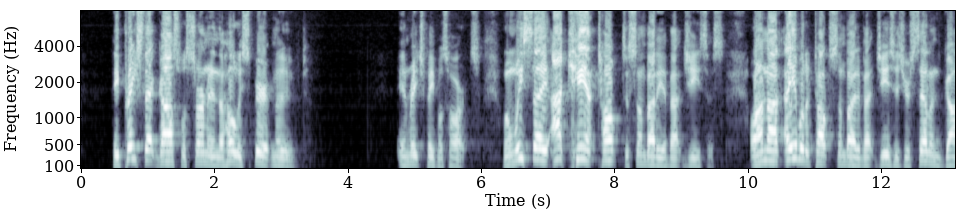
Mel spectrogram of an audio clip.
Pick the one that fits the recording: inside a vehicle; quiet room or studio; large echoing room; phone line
large echoing room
